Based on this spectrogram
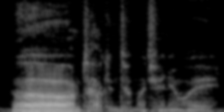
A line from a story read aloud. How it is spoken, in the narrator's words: grumbled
